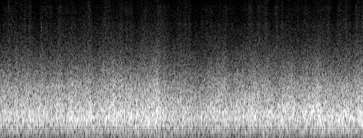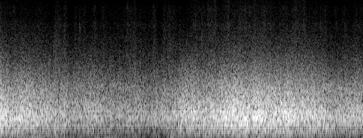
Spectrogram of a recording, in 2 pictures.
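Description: Wind rushes loudly and steadily past a falling skydiver.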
